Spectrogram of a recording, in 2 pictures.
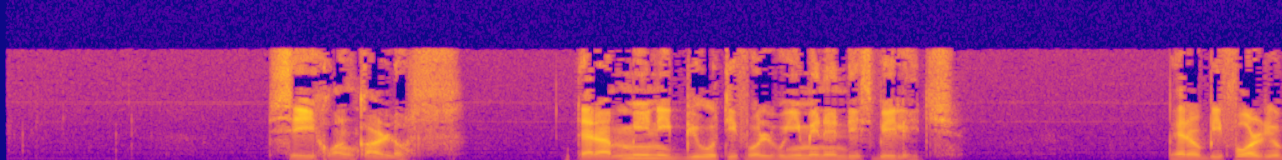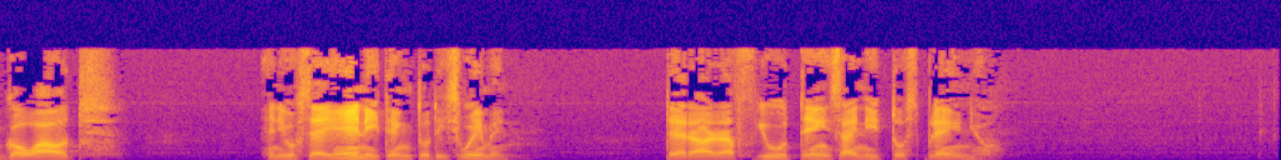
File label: Latino, voice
